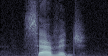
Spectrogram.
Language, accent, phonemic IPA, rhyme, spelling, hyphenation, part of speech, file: English, US, /ˈsævɪd͡ʒ/, -ævɪd͡ʒ, savage, sav‧age, adjective / noun / verb, En-us-savage.ogg
- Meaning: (adjective) 1. Wild; not cultivated or tamed 2. Barbaric; not civilized 3. Primitive; lacking complexity or sophistication 4. Fierce and ferocious 5. Brutal, vicious, or merciless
